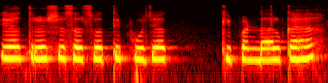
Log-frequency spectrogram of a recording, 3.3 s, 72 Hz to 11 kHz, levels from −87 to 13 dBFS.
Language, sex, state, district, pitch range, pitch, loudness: Hindi, female, Jharkhand, Garhwa, 310-325 Hz, 315 Hz, -15 LUFS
